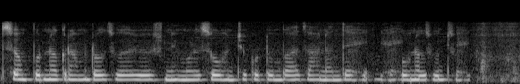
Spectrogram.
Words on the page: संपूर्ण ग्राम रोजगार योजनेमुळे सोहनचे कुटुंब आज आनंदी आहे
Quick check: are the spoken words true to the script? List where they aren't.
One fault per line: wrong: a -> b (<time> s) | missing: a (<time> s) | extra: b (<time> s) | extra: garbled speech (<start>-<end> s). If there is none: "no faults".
extra: garbled speech (3.7-4.7 s)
